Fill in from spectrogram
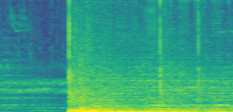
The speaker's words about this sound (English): A stall door slams shut behind you. Weird. You didn't think anyone else was in the bathroom.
